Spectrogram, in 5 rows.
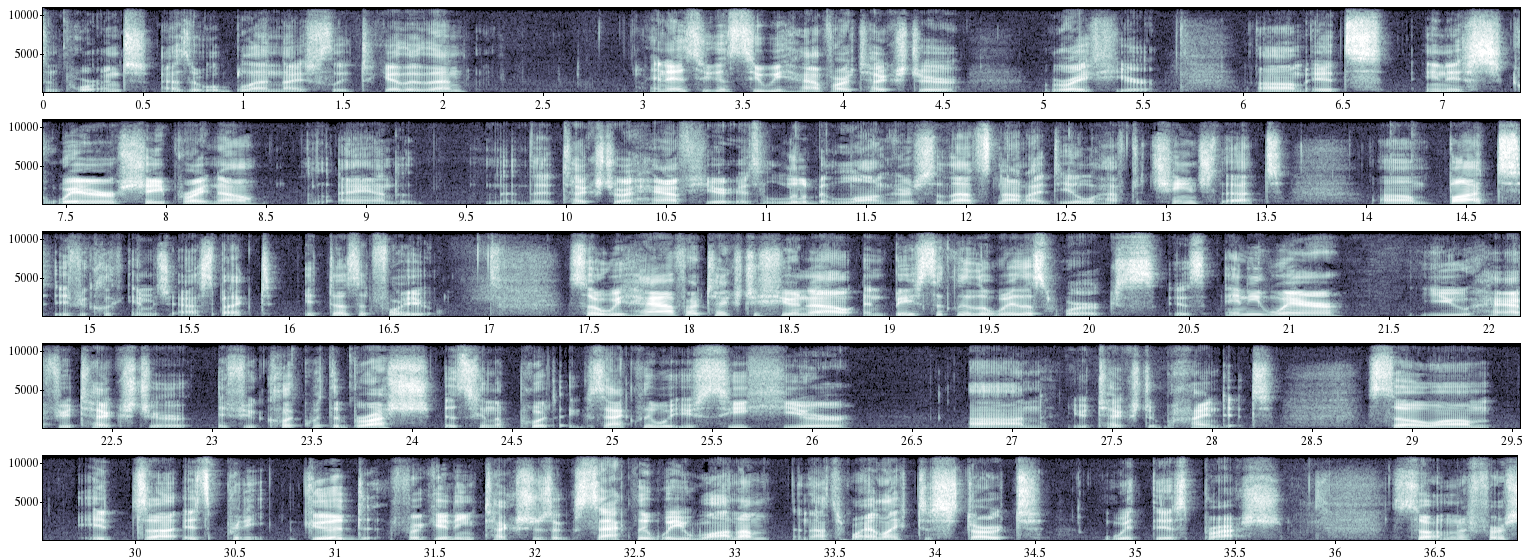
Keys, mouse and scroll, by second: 0.0-1.9 drag, 14.0-16.9 drag, 18.8-20.8 middle drag, 20.8 KP_7, 21.5-24.0 middle drag, 30.4 middle click, 34.2 ctrl+z, 36.8 n.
